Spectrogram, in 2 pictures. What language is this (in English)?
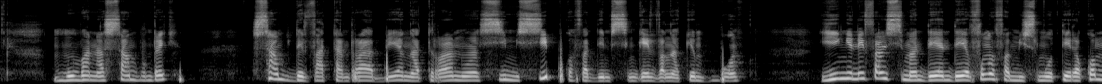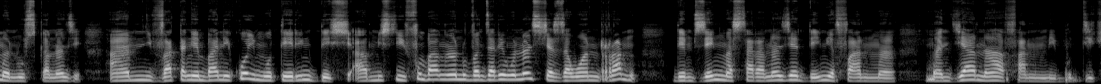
Southern Betsimisaraka Malagasy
